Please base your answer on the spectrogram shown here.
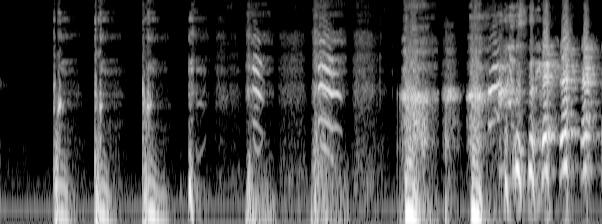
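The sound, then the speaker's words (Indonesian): A string of sharp, breathy puffs and gasps hit a new HD microphone in quick succession, each a short burst of breath and air noise, growing denser and more rapid toward the end with no words spoken. “Alat baru, ada suara napas, ada suara udara.”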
